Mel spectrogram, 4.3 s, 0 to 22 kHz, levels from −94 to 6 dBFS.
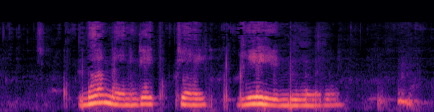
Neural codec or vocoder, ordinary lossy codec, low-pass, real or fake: codec, 24 kHz, 1.5 kbps, HILCodec; MP3, 48 kbps; 10.8 kHz; fake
